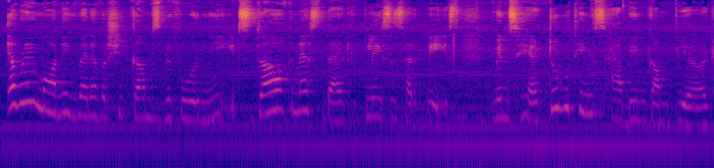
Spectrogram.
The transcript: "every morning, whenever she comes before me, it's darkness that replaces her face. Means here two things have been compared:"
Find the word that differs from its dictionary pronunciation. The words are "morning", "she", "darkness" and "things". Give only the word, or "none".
things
